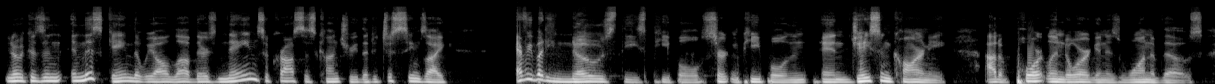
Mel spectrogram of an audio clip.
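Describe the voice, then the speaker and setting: A man in Missouri hosts a podcast interview, asking rambling, halting questions full of jokes and restarts. His medium-pitched voice is mellow with lively intonation, recorded in clean studio sound with no echo.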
